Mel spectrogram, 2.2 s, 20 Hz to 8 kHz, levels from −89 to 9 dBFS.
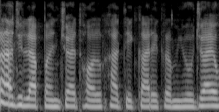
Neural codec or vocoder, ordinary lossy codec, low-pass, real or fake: codec, 16 kHz, 16 kbps, FunCodec, trained on LibriTTS, 50 frames a second; none; none; fake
